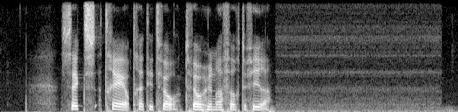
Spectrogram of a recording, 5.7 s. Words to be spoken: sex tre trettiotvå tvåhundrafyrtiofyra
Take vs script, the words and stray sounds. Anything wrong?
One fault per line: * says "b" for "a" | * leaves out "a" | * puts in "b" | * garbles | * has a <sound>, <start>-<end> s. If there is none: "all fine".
all fine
